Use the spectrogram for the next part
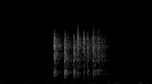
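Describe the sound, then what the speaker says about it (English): Two dice roll for a tabletop game and land with a short burst of quick clattering taps on a hard surface. The clatter lasts about half a second and is close and fairly quiet, with no talking. "So I'm going to roll the 2 dice."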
